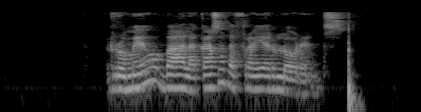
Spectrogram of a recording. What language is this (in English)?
Catalan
